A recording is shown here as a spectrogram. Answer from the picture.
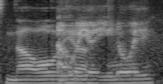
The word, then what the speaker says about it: Naoya Inoue: Naoya Inoue.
